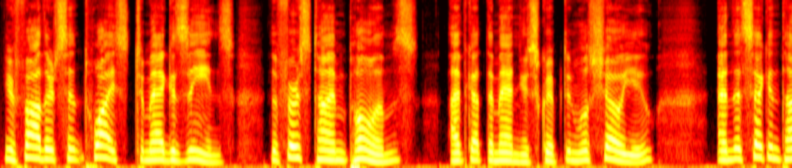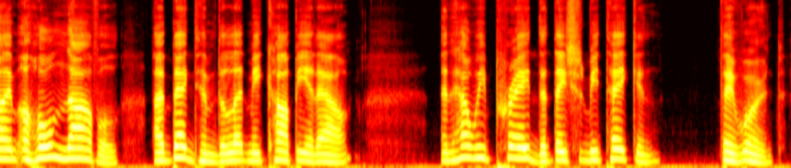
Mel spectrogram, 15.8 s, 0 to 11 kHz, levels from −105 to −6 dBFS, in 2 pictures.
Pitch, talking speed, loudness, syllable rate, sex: 170 Hz, 165 wpm, -18 LUFS, 3.5 syllables/s, male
